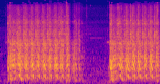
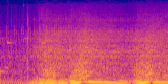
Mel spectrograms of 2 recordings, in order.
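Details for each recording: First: Automatic Hyundai at night after swapping the throttle position sensor and refitting the air hose. The starter turns the engine over in steady quick chugs, about three a second, over two tries, and it never catches; cranks but won't start. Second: Owner's other Hyundai fitted with the problem car's throttle position sensor. It catches promptly and revs up and down twice smoothly with no stumble or knock; it runs perfectly, ruling out the sensor.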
